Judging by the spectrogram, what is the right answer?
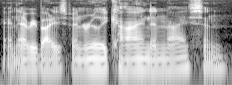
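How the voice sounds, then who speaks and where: A man's voice: low-pitched, completely flat delivery, fairly quick, vocal fry, a little mellow, clean tone. A man in his twenties from Atlanta, a musician guest chatting loosely with lots of filler words. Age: 20s. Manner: laid-back, lots of "like" and "um". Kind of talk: casual interview chat.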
